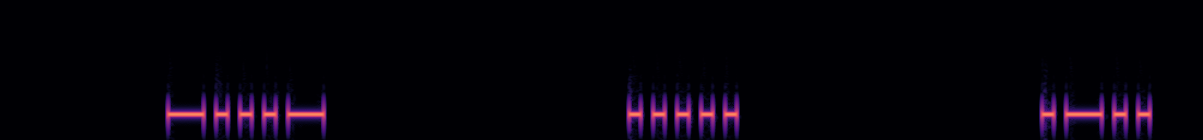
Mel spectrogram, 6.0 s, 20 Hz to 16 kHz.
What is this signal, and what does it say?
Morse code, heard as a keyed tone, about 20 wpm, spaced as for 5 wpm, 700 Hz. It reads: <BT>5L
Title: 255 Lesson 41e - Period - Three Characters 20wpm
